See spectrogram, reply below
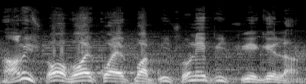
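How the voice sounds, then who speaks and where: A man narrating a scripted ghost story in a suspenseful, expressive, dramatic manner. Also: fairly high pitch, a little slow, faint music behind.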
